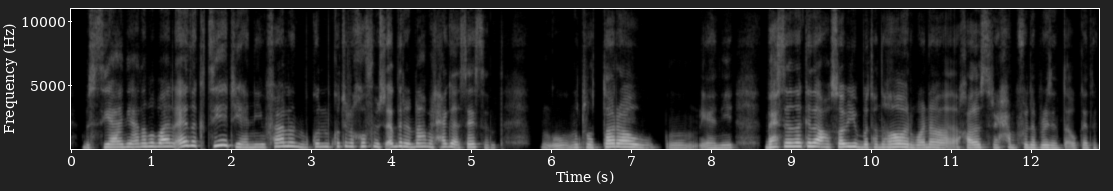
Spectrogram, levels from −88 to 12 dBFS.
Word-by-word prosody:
بس 205 Hz, +2 st, -11 dB
يعني 235 Hz, +2 st, +1 dB
أنا 265 Hz, +2 st, -1 dB
بابقى 275 Hz, 0 st, +4 dB
قلقانة 320 Hz, +6 st, +2 dB
كتير، 370 Hz, +4 st, +2 dB
يعني 220 Hz, -1 st, -2 dB
فعلًا 280 Hz, +1 st, 0 dB
باكون 260 Hz, +4 st, -5 dB
من 260 Hz, -, -2 dB
كتر 275 Hz, +4 st, -4 dB
الخوف 285 Hz, +1 st, -3 dB
مش 250 Hz, -2 st, -4 dB
قادرة 270 Hz, 0 st, +2 dB
إن 250 Hz, +1 st, -3 dB
أعمل 270 Hz, -2 st, -2 dB
حاجة 255 Hz, -1 st, 0 dB
أساسًا، 235 Hz, 0 st, -3 dB, 0.7 s
ومتوترة 215 Hz, +7 st, +1 dB
و 215 Hz, -3 st, -1 dB, 0.2 s
ويعني 190 Hz, +1 st, -8 dB, 0.4 s
باحس 240 Hz, +4 st, 0 dB
إن 285 Hz, -, +6 dB
أنا 290 Hz, +1 st, +6 dB
كده 285 Hz, 0 st, +4 dB
أعصابي 250 Hz, +2 st, +3 dB
بتنهار 225 Hz, +1 st, +2 dB
وأنا 205 Hz, -1 st, -2 dB
خلاص 210 Hz, +1 st, -2 dB
رايحة 210 Hz, +2 st, -8 dB
المفروضة 205 Hz, +1 st, -4 dB
أpresent 195 Hz, -2 st, -4 dB
أو -, -, -9 dB
كده. 185 Hz, 0 st, -10 dB
235 Hz, 160 wpm, -23 LUFS, 210-265 Hz, 0.7 s, إن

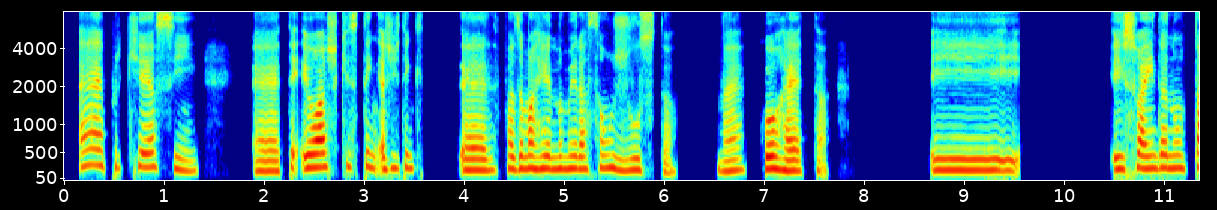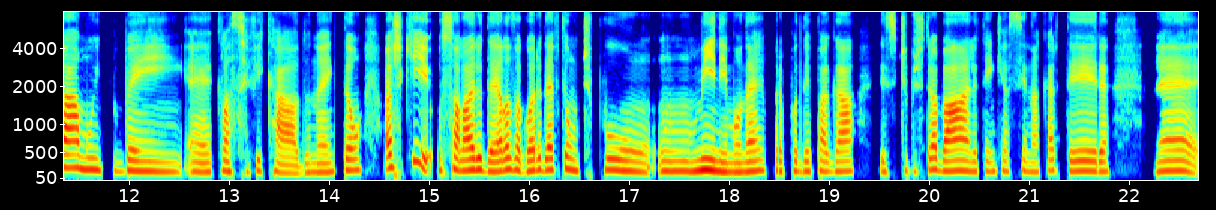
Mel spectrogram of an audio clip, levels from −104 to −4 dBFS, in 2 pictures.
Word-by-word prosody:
É, 280 Hz, +2 st, +1 dB
porque 245 Hz, +2 st, -10 dB
é 245 Hz, -, +3 dB
assim, 200 Hz, -7 st, -3 dB, 0.6 s
eh 180 Hz, 0 st, +1 dB
te -, -, -5 dB
eu 235 Hz, +2 st, +6 dB
acho 245 Hz, 0 st, +6 dB
que 260 Hz, -, -10 dB
isso 245 Hz, -, -7 dB
tem 245 Hz, -4 st, -3 dB
a 205 Hz, -, +2 dB
gente 225 Hz, +1 st, -4 dB
tem 230 Hz, 0 st, -3 dB
que, 220 Hz, -, -17 dB, 0.4 s
eh, 195 Hz, 0 st, +3 dB
fazer 220 Hz, 0 st, +2 dB
uma 225 Hz, +1 st, +4 dB
renumeração 220 Hz, +1 st, +1 dB
justa, 195 Hz, -4 st, -3 dB, 0.4 s
né? 185 Hz, +2 st, -2 dB
Correta 195 Hz, -4 st, +3 dB, 1.0 s
e, 190 Hz, -1 st, +2 dB, 0.9 s
isso 215 Hz, +3 st, +1 dB
ainda 225 Hz, +1 st, +3 dB
não 225 Hz, 0 st, +1 dB
tá 235 Hz, 0 st, +5 dB
muito 200 Hz, -4 st, -2 dB
bem, 170 Hz, -2 st, -2 dB
eh, 165 Hz, -1 st, -4 dB
classificado, 160 Hz, -5 st, -3 dB
né, 155 Hz, 0 st, -3 dB
então, 190 Hz, +4 st, -2 dB, 0.2 s
acho 230 Hz, +2 st, 0 dB
que 355 Hz, +1 st, -1 dB
o -, -, -5 dB
salário 195 Hz, -2 st, +4 dB
delas 175 Hz, +3 st, +2 dB
agora 185 Hz, 0 st, +2 dB
deve 200 Hz, 0 st, +1 dB
ter 225 Hz, -, -1 dB
um, 195 Hz, -, 0 dB
tipo, 200 Hz, -, -9 dB
um 180 Hz, -4 st, 0 dB
um 175 Hz, 0 st, -1 dB
mínimo 175 Hz, -4 st, +4 dB
né, 175 Hz, +3 st, 0 dB
pra 180 Hz, -, -5 dB
poder 175 Hz, -1 st, -5 dB
pagar 175 Hz, 0 st, -1 dB, 0.3 s
esse 165 Hz, -2 st, -8 dB
tipo 180 Hz, -2 st, -14 dB
de -, -, -14 dB
trabalho, 180 Hz, -3 st, +4 dB
tem 175 Hz, -1 st, -8 dB
que 180 Hz, -, -10 dB
assinar 170 Hz, -1 st, -8 dB
carteira, 180 Hz, -2 st, -2 dB, 0.5 s
né 180 Hz, -2 st, -1 dB
190 Hz, 155 wpm, -23 LUFS, 175-215 Hz, 1.0 s, eu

